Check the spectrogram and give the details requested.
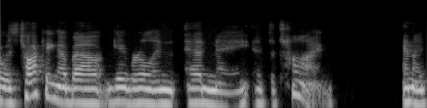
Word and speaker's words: Adonai: So those of you out there pronouncing it Adonai, you're incorrect. His name is Adonai.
